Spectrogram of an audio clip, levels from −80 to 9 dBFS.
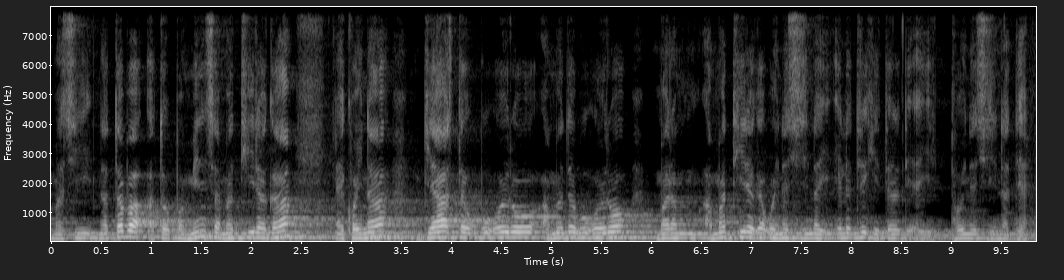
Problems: echo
